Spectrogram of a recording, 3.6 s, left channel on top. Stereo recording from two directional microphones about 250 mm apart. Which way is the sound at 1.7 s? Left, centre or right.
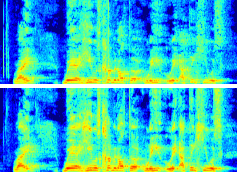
Right.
